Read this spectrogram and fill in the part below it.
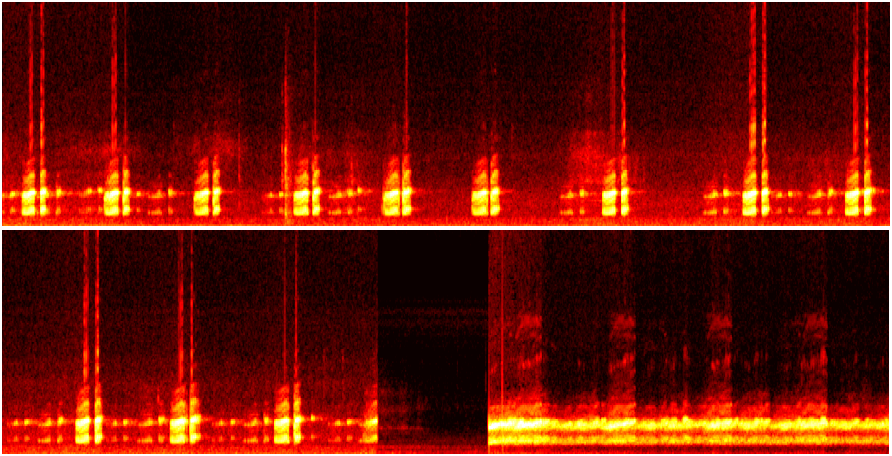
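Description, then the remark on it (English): Chorus frogs, also known as tree frogs, call in quick, rhythmic bursts of raspy trills, repeated steadily, then a brief pause gives way to a dense, continuous chorus of overlapping calls. “These are chorus frogs, also known as tree frogs.”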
